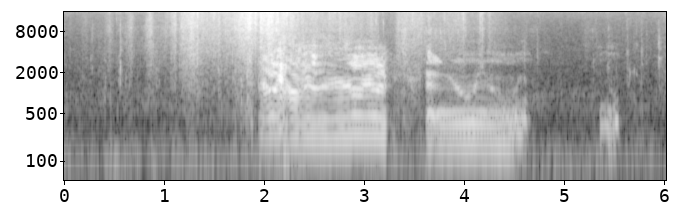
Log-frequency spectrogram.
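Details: European badger, evening of 2 July 2014, during scuffles and disagreements ending in a chase down a paddock: two drawn-out, harmonic, wavering whines of about a second each, then a brief faint third note, over low background rumble.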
